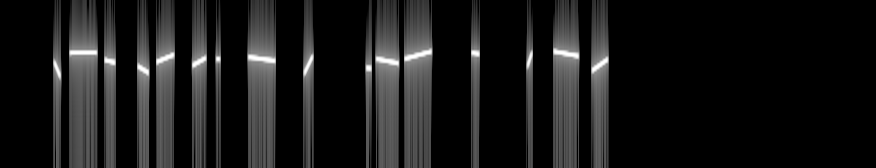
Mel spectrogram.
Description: Bird-like chirps. There is no code.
